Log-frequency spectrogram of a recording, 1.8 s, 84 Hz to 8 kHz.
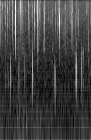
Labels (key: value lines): label: biophony
recorder: SoundTrap 300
